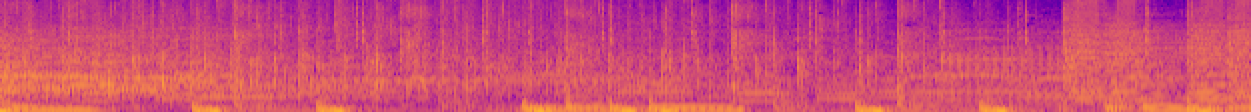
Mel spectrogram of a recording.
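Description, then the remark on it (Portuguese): A group applauds to welcome a clown and improv performer as a guest, steady dense clapping with a few louder accented claps, holding at a fairly even level for several seconds with no one talking. “Receba com uma salva de palmas”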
